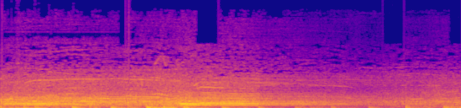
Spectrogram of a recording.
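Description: A huge stadium crowd roars and jeers at Barça player Piqué each time he touches the ball, with sharp whistles cutting through and rhythmic chanted insults rising and falling in a dense, loud wall of voices that eases slightly toward the end.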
